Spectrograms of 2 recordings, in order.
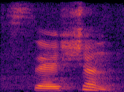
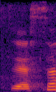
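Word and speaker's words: session: उसी तरह से सेशन, सेशन नहीं बोलेंगे, सेशन।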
